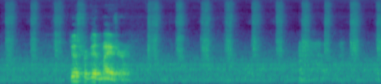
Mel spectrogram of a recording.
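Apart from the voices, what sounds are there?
pepper grinder grinding black pepper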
